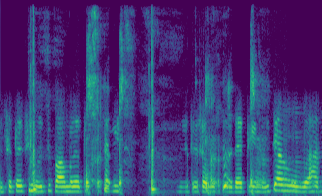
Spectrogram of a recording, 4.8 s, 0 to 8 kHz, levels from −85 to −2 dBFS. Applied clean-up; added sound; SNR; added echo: neural mask model RNNoise.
